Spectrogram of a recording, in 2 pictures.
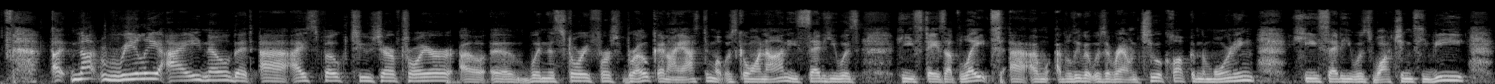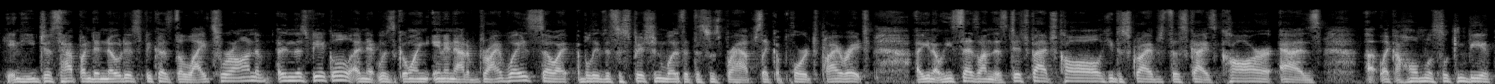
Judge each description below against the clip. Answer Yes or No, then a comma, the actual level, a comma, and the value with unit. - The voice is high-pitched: No, medium, 140 Hz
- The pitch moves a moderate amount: Yes, average, 4.1 semitones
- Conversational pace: No, fast, 225 wpm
